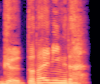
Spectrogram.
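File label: Voice Japanese; healed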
